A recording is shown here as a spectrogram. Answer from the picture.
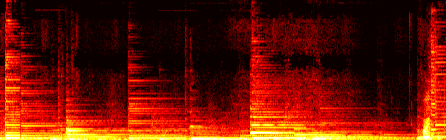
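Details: Slow plucked guitar chords ring out and fade, with no animal voice.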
